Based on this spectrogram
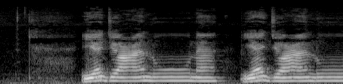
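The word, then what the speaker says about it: يجعلون: Yaj'aluna. Bacaan qalqalah. Kenapa? Ada huruf jim berharokat sukun.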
